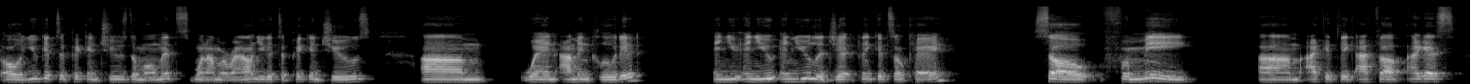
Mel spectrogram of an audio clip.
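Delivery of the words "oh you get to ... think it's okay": ordinary talk, nothing marked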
